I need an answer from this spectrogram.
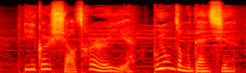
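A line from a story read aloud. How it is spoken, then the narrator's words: Soft, touched voice. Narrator (Chinese): 嫂子很是感动啊，轻声的说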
